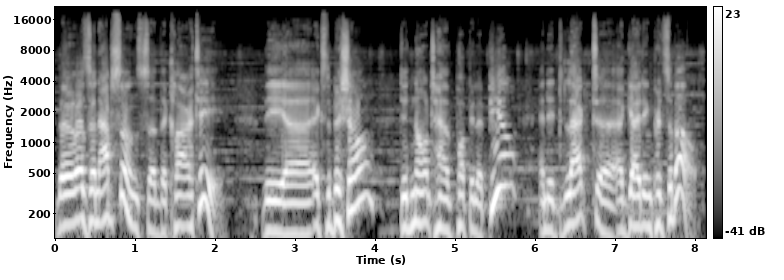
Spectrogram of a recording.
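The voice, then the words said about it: Deliberately bad put-on French accent. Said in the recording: “probably the worst French accent ever”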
